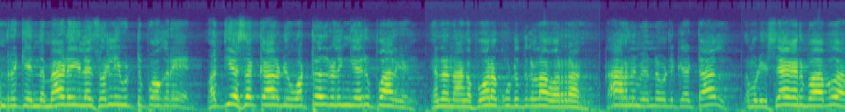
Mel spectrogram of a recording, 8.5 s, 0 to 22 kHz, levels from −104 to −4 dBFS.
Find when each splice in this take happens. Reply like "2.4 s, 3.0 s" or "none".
1.9 s, 4.2 s, 5.9 s, 7.4 s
